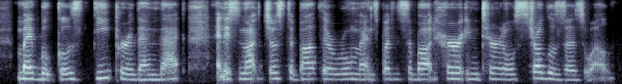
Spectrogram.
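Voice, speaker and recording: A woman speaks with a Jamaican accent at a moderate pace. Her medium pitch stays in a flat monotone. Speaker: nurse and indie author. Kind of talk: interview.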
